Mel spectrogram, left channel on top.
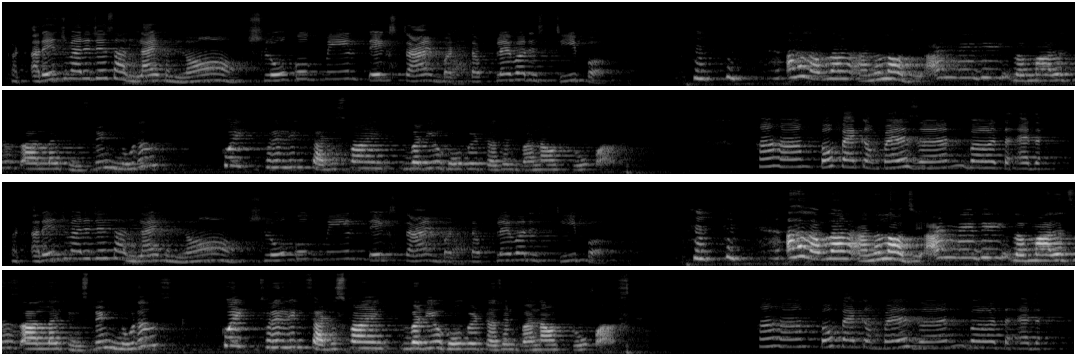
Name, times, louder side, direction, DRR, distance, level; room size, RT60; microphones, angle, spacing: voice 1, 0.1-6.0 18.3-21.1, left 4 dB, 25° left, 0.5 m, -37 dB
voice 2, 6.9-12.3 12.9-16.9, right 8 dB, 60° right, 0.3 m, -27 dB
13.5 x 8.6 x 4.5 m
head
